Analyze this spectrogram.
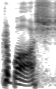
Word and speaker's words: kibosh: it's kibosh. Yeah, that's not even how you spell it.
